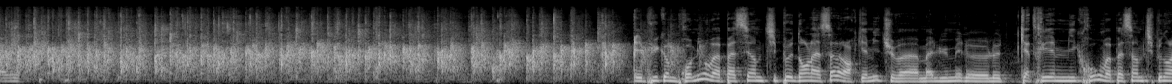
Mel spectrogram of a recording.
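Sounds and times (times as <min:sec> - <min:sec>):
audience applause: 0:00.0 - 0:07.0
speech: 0:06.4 - 0:11.7.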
